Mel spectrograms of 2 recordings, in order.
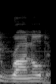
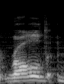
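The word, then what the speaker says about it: Roald: and so are the I did I say Ronald earlier rald doll I always pronounce that so wrong and then the movie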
